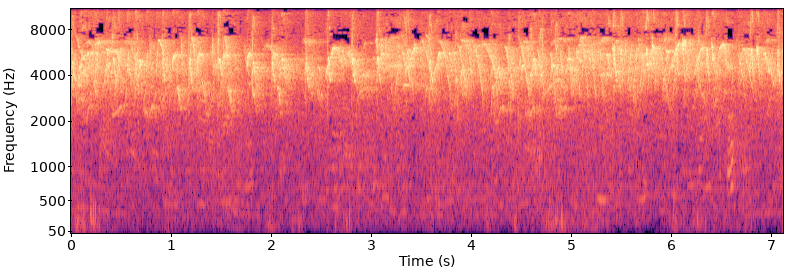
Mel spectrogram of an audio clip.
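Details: Javan bush lark singing in a contest in Purworejo, buffeted by strong wind, a first-place winner; rapid high twittering and buzzy trills, dense and continuous, with other contest birds overlapping and faint human voices underneath.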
